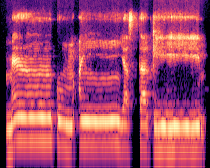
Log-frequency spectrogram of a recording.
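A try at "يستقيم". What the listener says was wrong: بڑا قاف ہے.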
